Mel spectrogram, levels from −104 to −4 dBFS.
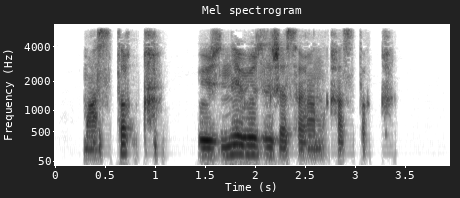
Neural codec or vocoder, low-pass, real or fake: none; 5.4 kHz; real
